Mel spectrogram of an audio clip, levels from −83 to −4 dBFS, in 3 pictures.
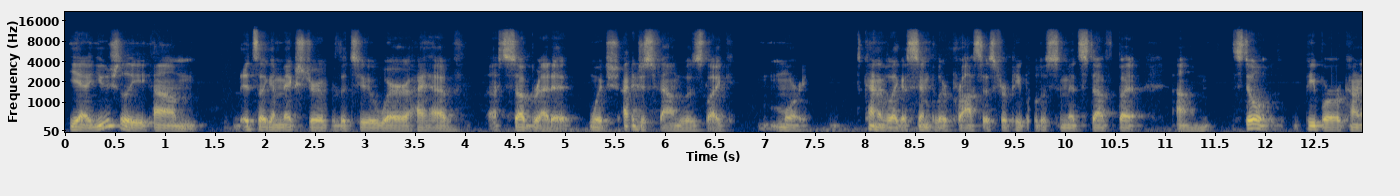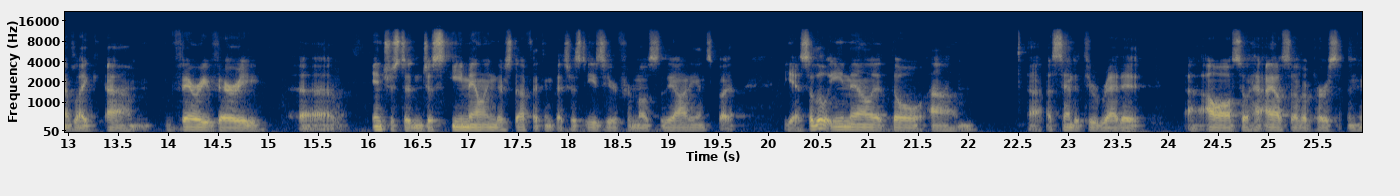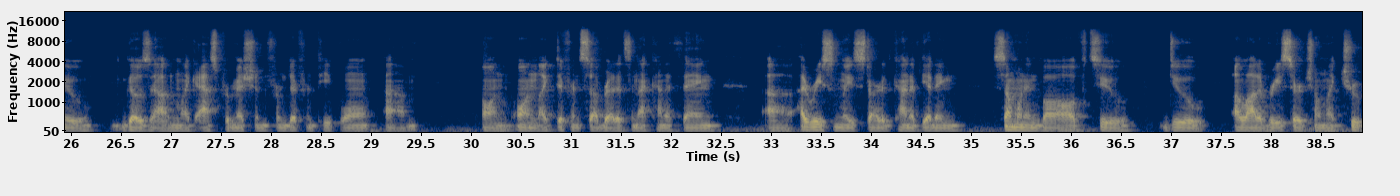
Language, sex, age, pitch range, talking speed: English, male, 30-49, 75-85 Hz, 190 wpm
